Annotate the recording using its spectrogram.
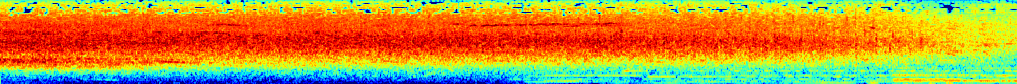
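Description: Concert audience applauding, the applause slowly fading. About halfway through, an instrument starts playing soft held notes underneath.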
